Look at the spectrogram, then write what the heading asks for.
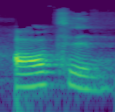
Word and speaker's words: autumn: Mùa thu của chúng ta là phát âm là autumn, đúng không? Autumn. Các em quan sát đây, các em nhìn phần âm của nó đây, sẽ không có bất cứ cái âm n nào.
